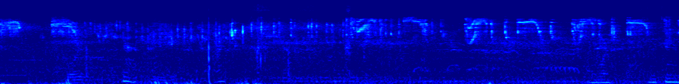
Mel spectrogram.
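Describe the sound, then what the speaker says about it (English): Swiftlets at a bird-nest farm in Cambodia give repeated high chirps and twitters that run steadily through the clip under ongoing talk and background noise. "For the swallow bird."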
